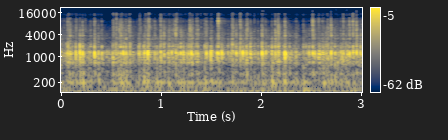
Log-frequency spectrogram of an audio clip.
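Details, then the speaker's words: Nespresso Aeroccino 3 with the whisk spring off, holding milk and solid Callebaut chocolate callets before the milk heats. A faint motor hum runs under quick, irregular clicks as the whisk bangs against the solid chocolate pieces. "As you can hear, it's already banging about a little bit. Pop a few more in."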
